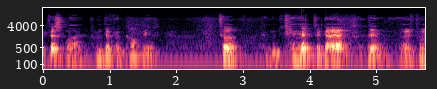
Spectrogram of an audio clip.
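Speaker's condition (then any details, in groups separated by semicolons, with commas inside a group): Parkinson's disease, mild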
